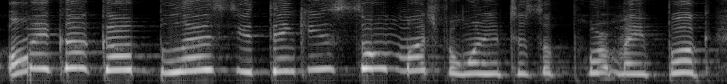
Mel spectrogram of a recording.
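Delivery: high-pitched squeal of thanks; gushing gratitude. Real, not acted. Streamer thanks a fan for wanting the book, gushing. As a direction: gush it out, high and thrilled.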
